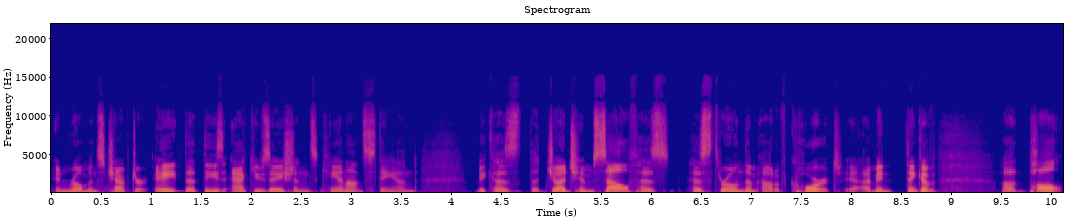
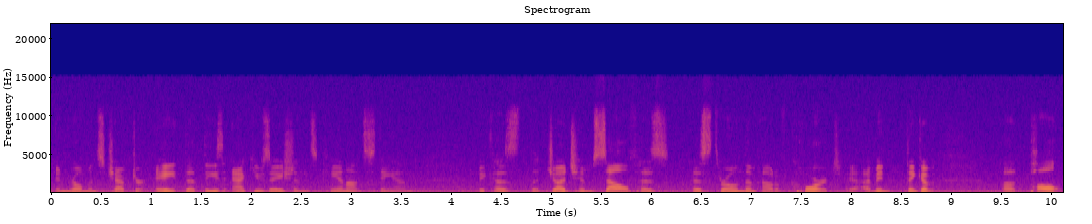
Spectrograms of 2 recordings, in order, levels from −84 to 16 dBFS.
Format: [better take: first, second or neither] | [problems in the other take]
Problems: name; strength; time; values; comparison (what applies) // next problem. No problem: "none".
first | hiss; noticeable; throughout; 15 dB below the speech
